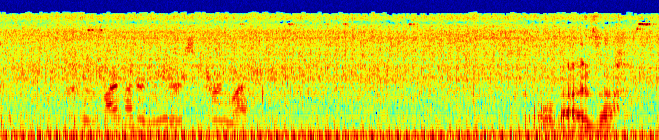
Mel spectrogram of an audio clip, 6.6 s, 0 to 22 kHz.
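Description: Kawasaki Ninja 300's parallel-twin engine running at low revs with a steady low pulsing, as the motorcycle rolls slowly over a rough dirt road.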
